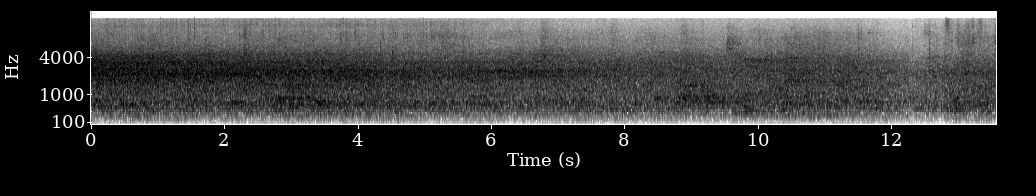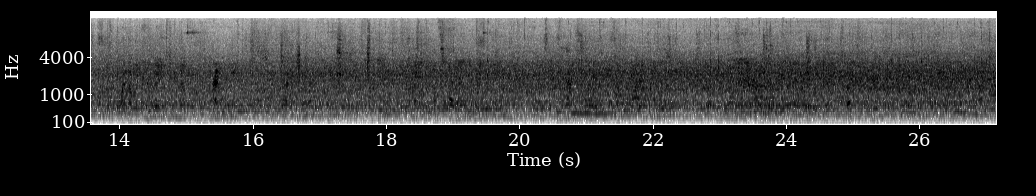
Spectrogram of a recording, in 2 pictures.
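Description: A crowd of adults murmurs and chatters in a large echoing hall.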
